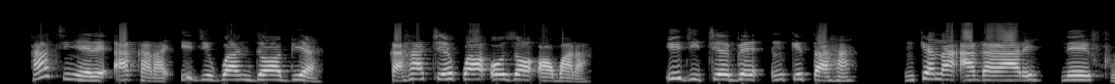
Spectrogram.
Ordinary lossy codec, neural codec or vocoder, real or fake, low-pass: AAC, 48 kbps; none; real; 7.2 kHz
